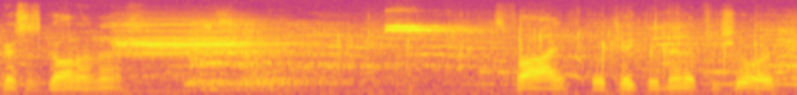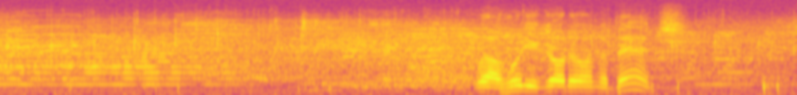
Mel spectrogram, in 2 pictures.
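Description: A crowd cheers and murmurs in a large echoing gym.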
